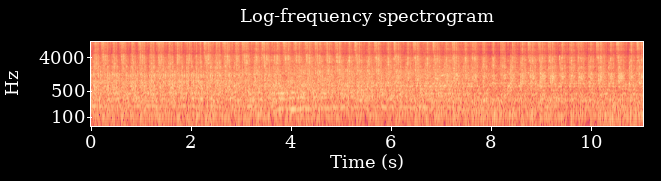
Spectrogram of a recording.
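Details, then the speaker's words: 1926 Hart-Parr 16-30 tractor, first run in over a decade after camshaft swap and re-timing, started with pony motor: slow, loping, steady even beat without misses or knocks; normal running. "well there you have it after six months we finally were able to fire it up and take it for a short ride"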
